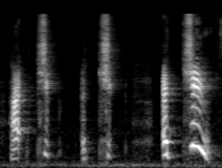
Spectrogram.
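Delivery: high loud acted sneezes. A narrator's reading. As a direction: sneeze three times big. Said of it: "sneezed the three little pigs".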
